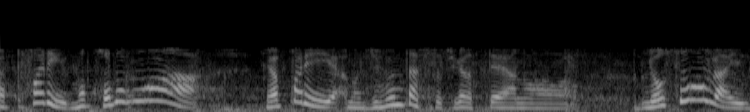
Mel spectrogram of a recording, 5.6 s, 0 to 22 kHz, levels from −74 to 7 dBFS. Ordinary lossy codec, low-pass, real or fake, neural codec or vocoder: none; 3.6 kHz; fake; codec, 16 kHz, 2 kbps, FunCodec, trained on LibriTTS, 25 frames a second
